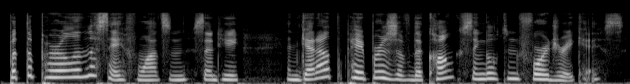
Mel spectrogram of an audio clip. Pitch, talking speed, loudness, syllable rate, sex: 255 Hz, 190 wpm, -19 LUFS, 4.9 syllables/s, female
